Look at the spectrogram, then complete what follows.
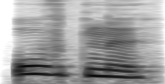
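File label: "увтны", Komi, female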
